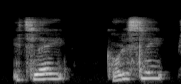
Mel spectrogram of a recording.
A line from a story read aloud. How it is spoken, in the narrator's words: she said to me softly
